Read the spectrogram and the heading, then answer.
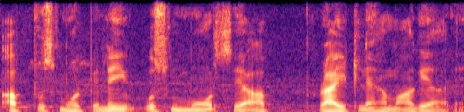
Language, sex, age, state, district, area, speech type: Urdu, male, 18-30, Bihar, Saharsa, rural, spontaneous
